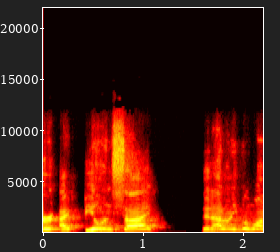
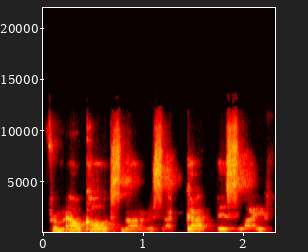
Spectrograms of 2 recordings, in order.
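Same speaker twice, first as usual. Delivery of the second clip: awed whisper; 10 semitones lower, 10 dB quieter, slower than usual. Retold or imitated. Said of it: "just go".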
